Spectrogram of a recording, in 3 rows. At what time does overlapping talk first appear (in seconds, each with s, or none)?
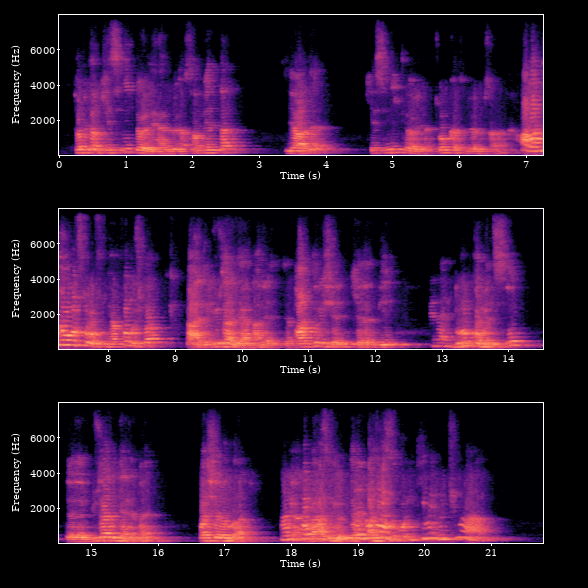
18.0 s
